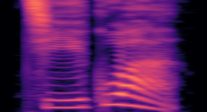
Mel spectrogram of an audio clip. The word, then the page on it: 籍贯: jí guàn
